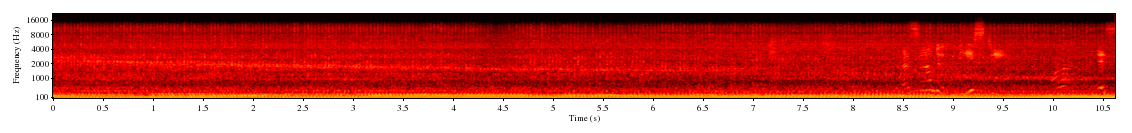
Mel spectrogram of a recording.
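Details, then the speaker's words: Ford Police Interceptor Utility (Explorer), first start after replacing twin turbos and reassembly: very loud, raw, deep drone with a harsh edge at steady revs; exhaust thought not connected, nothing coming out of the tailpipe. "Oh, I don't think it's hooked up. That's why. >> There's nothing coming out of the exhaust pipe."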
